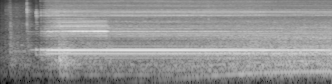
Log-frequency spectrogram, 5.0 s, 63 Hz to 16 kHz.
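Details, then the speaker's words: Kenmore dehumidifier, over 6 months in use, after cleaning and oiling the fan motor, run in a cold room with compressor plugged in: brief clatter then steady even hum and soft fan rush, no rattles or scraping; running normally. "sounds fantastic that's not alright yeah pretty much on for right there so there you have it guys that's how I clean and I guess maintain the dehumidifier oiled the motor and it sounds great all right very smoothly not so many vibrations"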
